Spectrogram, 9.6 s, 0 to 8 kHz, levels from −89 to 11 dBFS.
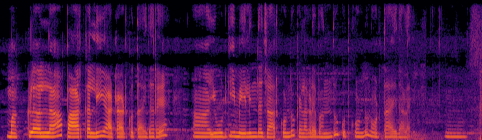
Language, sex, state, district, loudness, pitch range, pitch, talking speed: Kannada, female, Karnataka, Dakshina Kannada, -23 LUFS, 205-230 Hz, 215 Hz, 100 wpm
